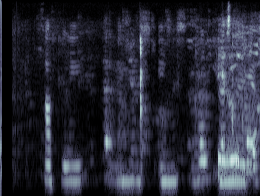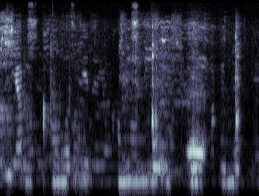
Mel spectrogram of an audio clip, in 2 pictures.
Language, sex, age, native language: Icelandic, female, 12, Icelandic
